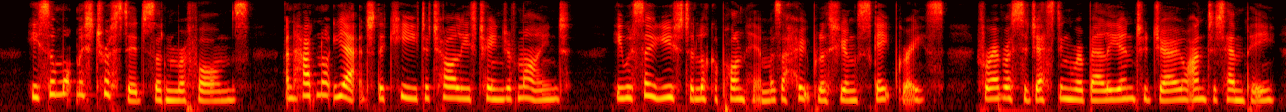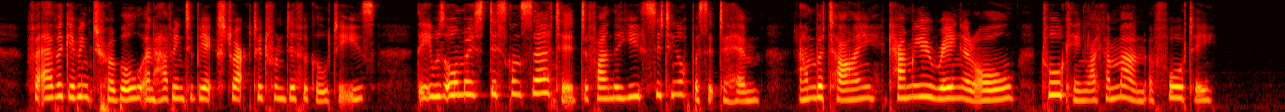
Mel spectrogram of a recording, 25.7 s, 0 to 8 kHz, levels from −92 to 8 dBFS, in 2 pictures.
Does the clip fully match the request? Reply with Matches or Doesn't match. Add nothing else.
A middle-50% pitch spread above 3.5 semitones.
Doesn't match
